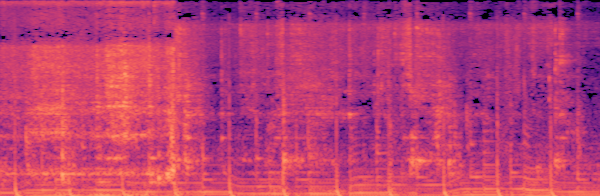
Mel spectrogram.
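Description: Washed rice being stirred into rajma in a pot, with repeated scraping strokes and a soft sizzle under a low repeating tonal background.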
